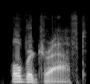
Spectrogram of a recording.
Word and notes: overdraft: American English

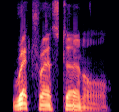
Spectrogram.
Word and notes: retrosternal: British English

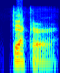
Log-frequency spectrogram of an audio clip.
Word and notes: decker: American English

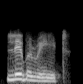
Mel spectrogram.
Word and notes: liberate: Indian

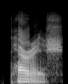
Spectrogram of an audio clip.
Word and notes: perish: American English

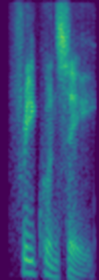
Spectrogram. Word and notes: frequency: American English

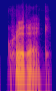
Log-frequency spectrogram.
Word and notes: critic: American English

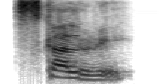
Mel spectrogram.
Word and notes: scullery: Indian

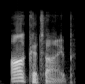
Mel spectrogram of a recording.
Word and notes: archetype: British English

